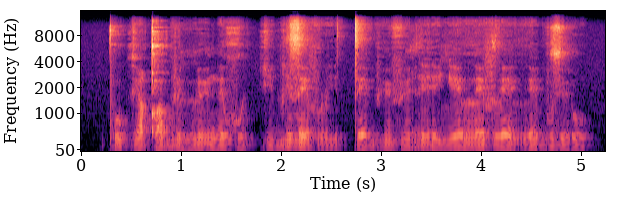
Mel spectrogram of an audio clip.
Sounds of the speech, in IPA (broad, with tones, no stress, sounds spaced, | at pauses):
pʼ u˥˩ k e˧˥˧ qʼ u˧˥ b y˥˩ lː y˥˧ n e˥˩ xʷ i˧˥˧ kː i˧˥ b i˥ z e˥˩ f ɹ i˩˧ tː e˧˥ bʱ y˥ f y˧˥ r i˥˧ ɾ i˩˧ ʎ e˧˥ lː e˥˧ f l e˥˩ lː e˧˥˧ b u˥˧ z y˧˥˧ ɾ u˥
